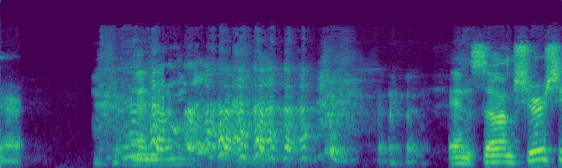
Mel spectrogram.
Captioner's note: laughter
